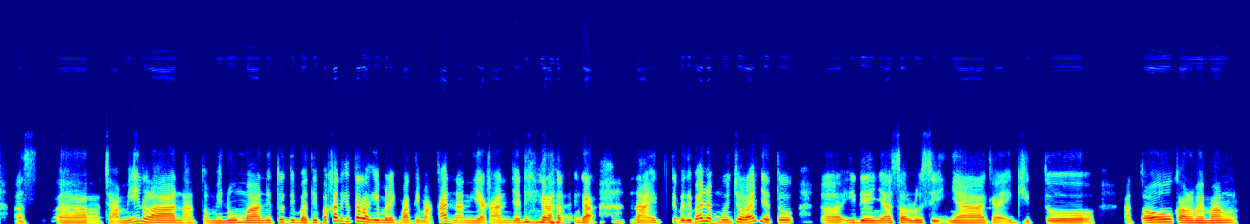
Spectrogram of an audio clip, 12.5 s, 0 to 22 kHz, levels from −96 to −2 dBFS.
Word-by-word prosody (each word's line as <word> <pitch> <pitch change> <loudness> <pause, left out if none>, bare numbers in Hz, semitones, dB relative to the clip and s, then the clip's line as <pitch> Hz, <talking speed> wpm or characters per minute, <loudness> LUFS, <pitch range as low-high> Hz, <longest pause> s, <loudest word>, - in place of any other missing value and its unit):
s 165 -1 -10 0.2
eee, 170 -1 -3
camilan, 210 - +1
atau 175 0 -8
minuman, 200 +3 +1
itu 200 +5 -4
tiba-tiba 205 +1 -1
kan 335 +4 +2
kita 290 +3 +1
lagi 235 -9 +4
menikmati 185 -3 -2
makanan, 175 +2 -2
ya 175 -2 -2
kan. 170 +2 -3
Jadinya 220 +4 +1
nggak 220 +1 +1 0.2
nggak 180 - +3 0.4
naik, 180 -1 -1
tiba-tiba 255 +3 +2
dah - - -12
muncul 235 +2 0
aja 245 +5 +3
tuh, 220 -1 -1 0.3
eee, 190 +1 -2
idenya, 195 0 +2
solusinya, 180 -2 0
kayak 165 +1 -4
gitu. 180 -1 -1 0.3
Atau 220 +8 +3
kalau 200 -3 +3
memang, 195 +1 +1
195 Hz, 150 wpm, -22 LUFS, 180-215 Hz, 0.4 s, lagi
